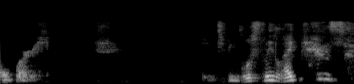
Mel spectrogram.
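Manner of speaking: very high-pitched, hushed, reassuring whisper. Retelling what a salesman said quietly during a visit: imitating a whisper. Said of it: "he whispers to me".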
